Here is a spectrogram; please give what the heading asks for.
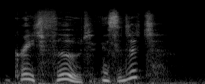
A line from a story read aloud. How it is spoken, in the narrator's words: Ron muttered to Harry through the hangings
